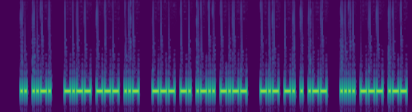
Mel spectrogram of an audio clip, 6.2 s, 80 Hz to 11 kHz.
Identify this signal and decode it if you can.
Morse code, heard as a keyed tone, about 40 wpm, 700 Hz. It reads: IF YOU ONLY KNEW HOW
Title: Sentences from Top 1000 Words - Review Part 4 - 40wpm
